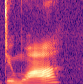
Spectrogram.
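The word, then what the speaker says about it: DeuxMoi: I believe it's pronounced, like, Dumois. It's D-E-U-X-M-O-I.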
